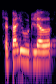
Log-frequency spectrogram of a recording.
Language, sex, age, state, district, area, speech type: Marathi, male, 18-30, Maharashtra, Washim, rural, conversation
